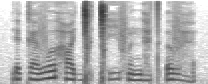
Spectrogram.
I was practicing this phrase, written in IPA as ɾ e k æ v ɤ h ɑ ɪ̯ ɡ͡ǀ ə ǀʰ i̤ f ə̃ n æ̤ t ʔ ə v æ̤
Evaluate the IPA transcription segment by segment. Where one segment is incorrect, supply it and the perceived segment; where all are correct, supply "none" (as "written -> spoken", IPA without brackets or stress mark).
none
